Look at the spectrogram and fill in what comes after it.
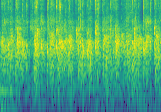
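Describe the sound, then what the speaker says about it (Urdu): Church congregation applauds loudly in a brief, dense burst of clapping close by, steady across the short stretch with little talk. "اگر سمجھ آئے تو زوردار تالیاں بجائیں"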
